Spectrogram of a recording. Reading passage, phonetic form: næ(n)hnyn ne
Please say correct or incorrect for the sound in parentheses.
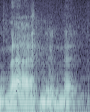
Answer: incorrect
